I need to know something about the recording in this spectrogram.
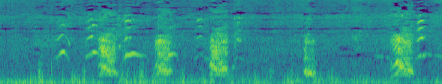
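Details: Dogs fighting: a rapid string of sharp, tonal yelps and barks, about five loud bursts in quick succession with rising whiny squeals between them, over a rough low rumble of scuffling.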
